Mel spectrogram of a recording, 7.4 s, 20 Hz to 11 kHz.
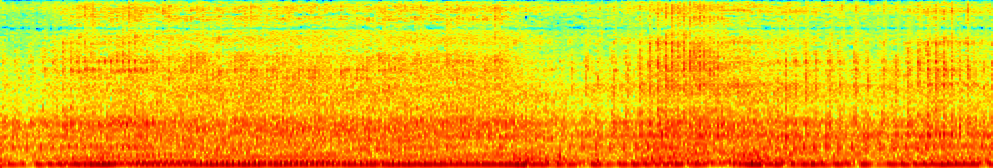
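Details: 2021 Yamaha FZ25 single-cylinder motorcycle at idle: coarse, uneven mechanical clatter over the low exhaust beat; owner unsure whether it's normal, cause unknown.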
